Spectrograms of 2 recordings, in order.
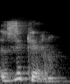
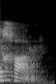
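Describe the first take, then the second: First: The middle consonant is a hard k sound. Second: The middle consonant is a rasping kh sound. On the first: This is the older pronunciation. "itu orang-orang Yahudi zaman itu menyebutnya juga zikir" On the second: This is the modern pronunciation. "kaf berubah menjadi kha. Jadi zihar"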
